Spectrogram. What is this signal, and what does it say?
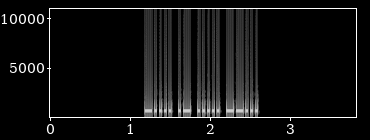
Morse code, heard as a keyed tone, about 40 wpm, 700 Hz. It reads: 6A57
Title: Common Cut Numbers - 4-Digit 40wpm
